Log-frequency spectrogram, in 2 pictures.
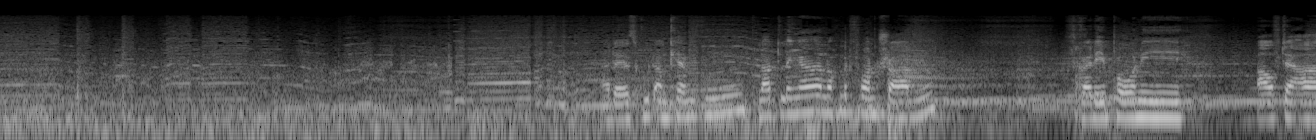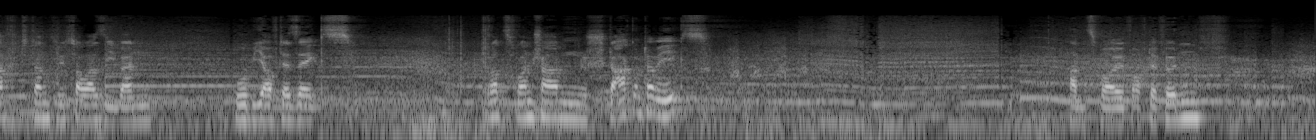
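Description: A race car engine roars and revs as it speeds along.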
